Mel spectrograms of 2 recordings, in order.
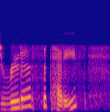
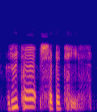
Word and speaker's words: Ruta Sepetys: And an easy way to remember how to pronounce my last name is that it rhymes with spaghettis.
